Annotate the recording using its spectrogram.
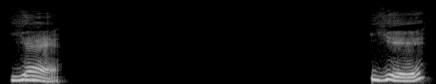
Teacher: imagine that you are trying to say ee and e quickly be sure not to pause in between pronouncing the two sounds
